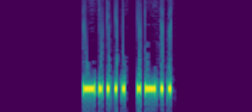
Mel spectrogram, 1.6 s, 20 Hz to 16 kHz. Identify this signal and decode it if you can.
Morse code, heard as a keyed tone, about 50 wpm, 700 Hz. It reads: 6 L
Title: Single-Letter Single-Number 50wpm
